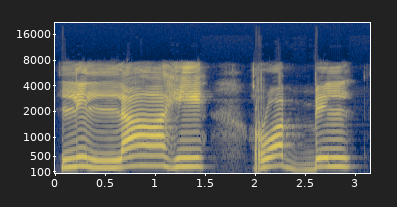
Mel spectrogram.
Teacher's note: रॉ पर ज़बर है, रॉ को मोटा पढ़ना है। बा पर तशदीद है तो सख्ती से पढ़ेंगे।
